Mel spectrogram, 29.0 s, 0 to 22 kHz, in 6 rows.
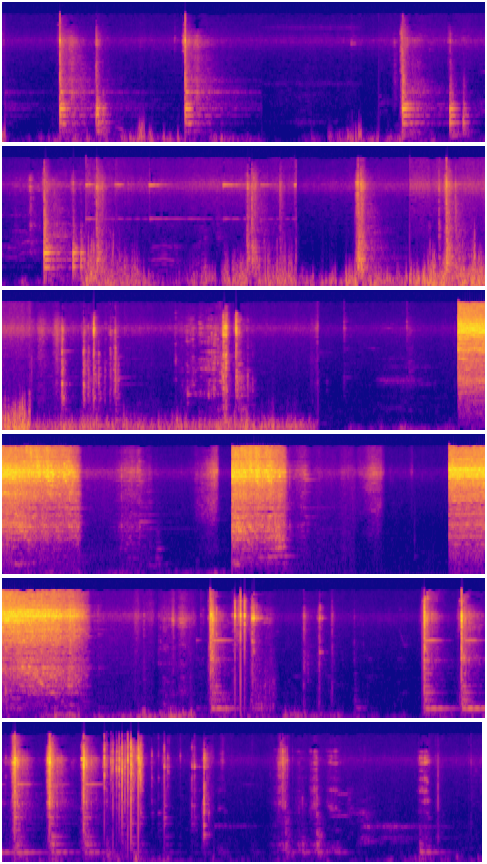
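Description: A C7MA circular saw making three short cuts into the end of a squared timber beam, each about a second long and the loudest sounds here. Before them come scattered knocks and handling of the timber; after them come a run of sharp taps and knocks as a chisel works the cut end.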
